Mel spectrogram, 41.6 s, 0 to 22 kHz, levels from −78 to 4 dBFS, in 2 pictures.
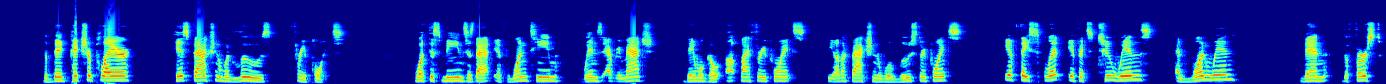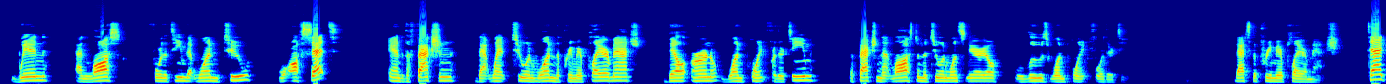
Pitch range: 145-185 Hz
